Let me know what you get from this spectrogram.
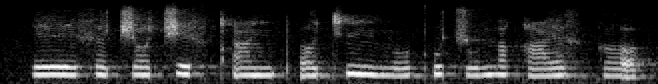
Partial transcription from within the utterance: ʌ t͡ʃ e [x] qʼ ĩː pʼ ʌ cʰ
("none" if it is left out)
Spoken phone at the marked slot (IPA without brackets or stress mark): x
